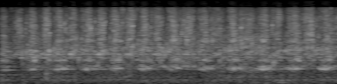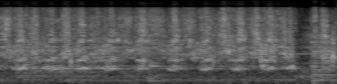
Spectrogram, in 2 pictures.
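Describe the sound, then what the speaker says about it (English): A whisk beats sauce for venison enchiladas, probably in a cast iron pan, with rapid, even scraping strokes close up. The rhythm runs continuously and pauses briefly near the end. "we're going to keep just whisking it till this all gets incorporated in."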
